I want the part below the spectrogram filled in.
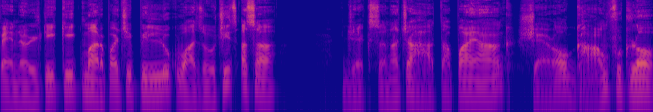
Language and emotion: Goan Konkani, fearful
